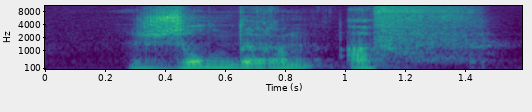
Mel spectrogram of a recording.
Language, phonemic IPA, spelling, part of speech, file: Dutch, /ˈzɔndərə(n) ˈɑf/, zonderen af, verb, Nl-zonderen af.ogg
- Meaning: inflection of afzonderen: 1. plural present indicative 2. plural present subjunctive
